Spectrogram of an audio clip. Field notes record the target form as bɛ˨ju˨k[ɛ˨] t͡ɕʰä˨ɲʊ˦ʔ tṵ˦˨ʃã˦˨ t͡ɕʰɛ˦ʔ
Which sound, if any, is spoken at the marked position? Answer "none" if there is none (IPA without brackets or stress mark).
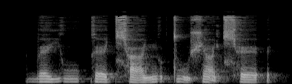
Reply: ɛ˨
